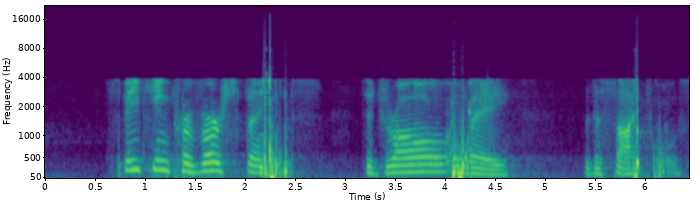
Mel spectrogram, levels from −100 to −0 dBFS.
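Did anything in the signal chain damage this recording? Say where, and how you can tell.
Yes. At the codec stage, the whole clip passes through the GSM full-rate codec, consistent with its 13 kbps coder. Nothing survives above 4 kHz, and the coarse pulse-driven excitation gives the speech a plainly audible buzzy, gravelly roughness from start to finish.

On the radio link, GSM bit errors corrupt the decoder's filter, pitch and gain values at 2.16–2.51 s, 4.02–4.29 s and 5.86–6.24 s. Frames come out with warped spectra and sudden level jumps, so the speech breaks into squawks, pops and gargling, heaviest in the first two bursts.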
